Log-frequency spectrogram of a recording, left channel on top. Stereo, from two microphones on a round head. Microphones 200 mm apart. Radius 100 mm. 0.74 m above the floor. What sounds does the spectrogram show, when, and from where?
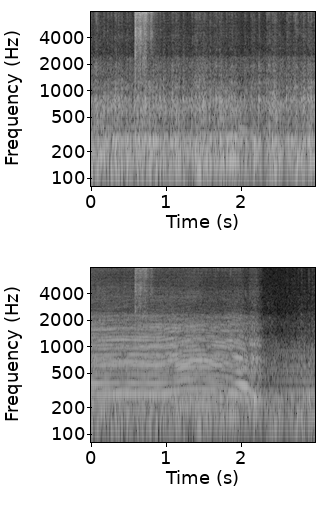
0.6 s a dropped coin: 30° left (ahead or behind), 0.7 m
